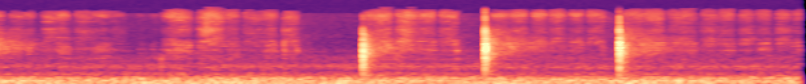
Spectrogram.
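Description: Chalk writing on a chalkboard: faint scratching of the chalk across the board, with three short taps in the second half as the chalk strikes it.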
